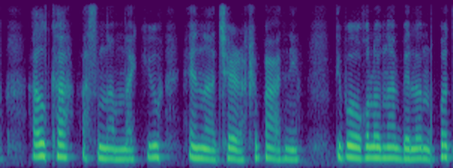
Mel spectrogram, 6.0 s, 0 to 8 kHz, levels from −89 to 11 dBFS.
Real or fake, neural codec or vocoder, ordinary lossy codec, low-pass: fake; codec, 16 kHz in and 24 kHz out, 1 kbps, XY-Tokenizer; none; 7.2 kHz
